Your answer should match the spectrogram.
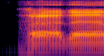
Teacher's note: کڑا زبر ہے، الف کے برابر کھینچنا ہے، ذال کو نرم کرنا ہے، الف مدہ ہے۔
